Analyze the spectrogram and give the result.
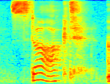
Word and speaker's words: stalked: How would you say that? – Stalked on All Sides. That L throws me every time.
